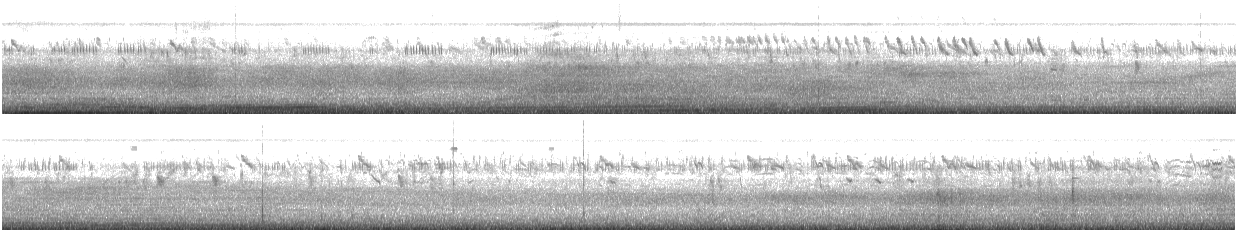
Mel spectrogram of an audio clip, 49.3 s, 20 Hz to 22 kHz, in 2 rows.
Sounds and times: Birdsong 0.0 - 49.3
Traffic Sound 0.0 - 49.3

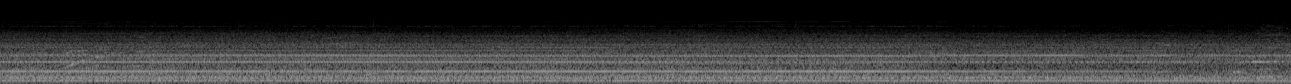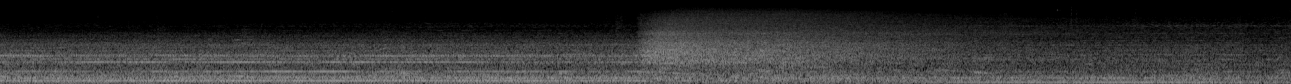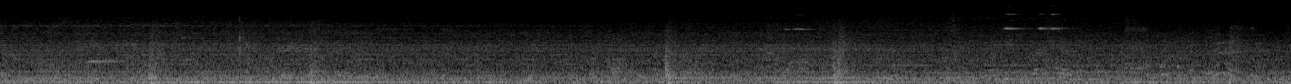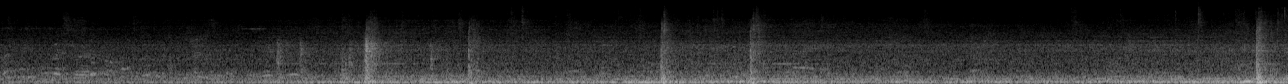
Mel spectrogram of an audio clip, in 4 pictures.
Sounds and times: train passengers 0.0 - 51.6
train to Paris leaving Amiens 0.0 - 51.6
walking in the escalators 0.0 - 51.6

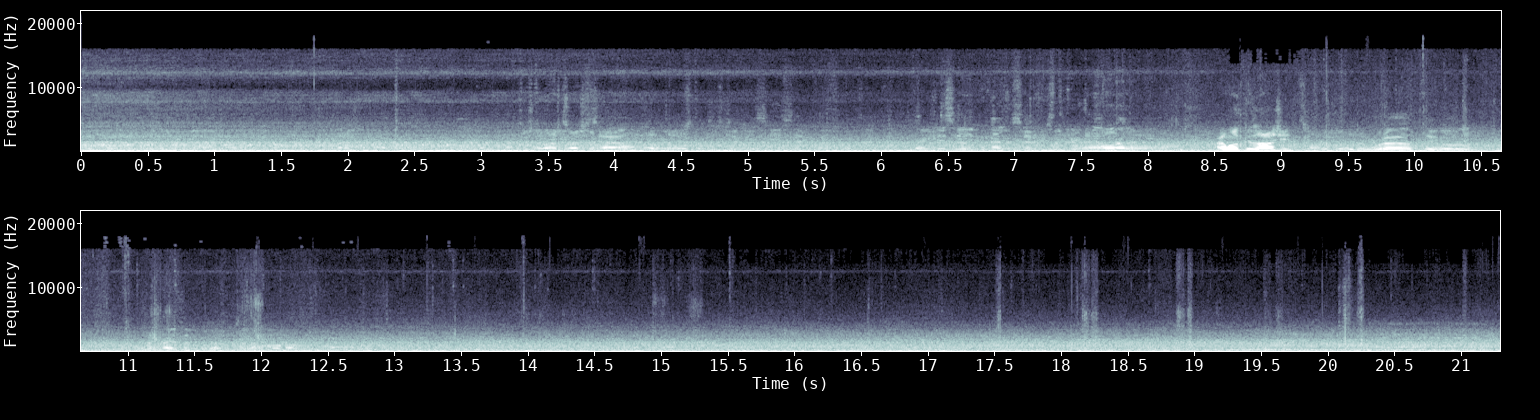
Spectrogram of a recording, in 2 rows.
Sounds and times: Close freight train on bridge 0.0 - 6.7
4 walkers pass by 0.0 - 21.2

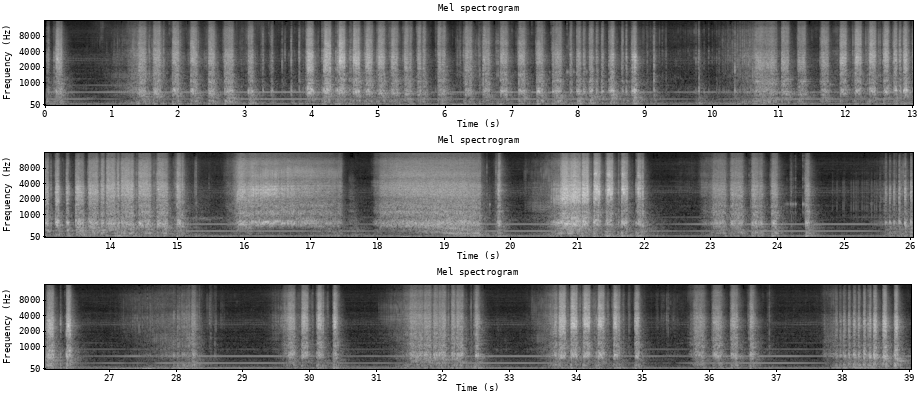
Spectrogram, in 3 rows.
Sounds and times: Boat in harbour 0.0 - 39.0
drone/long note in the background 0.0 - 39.0

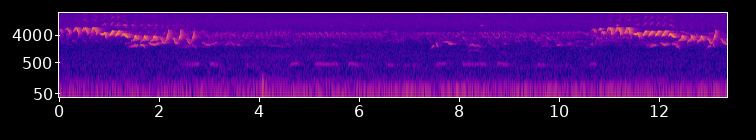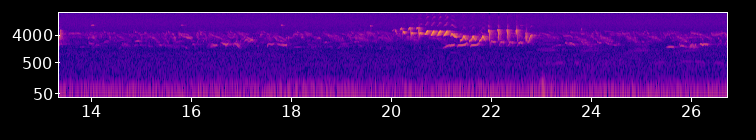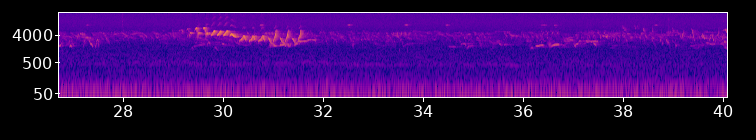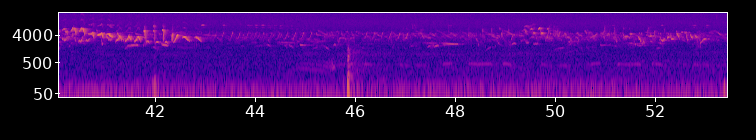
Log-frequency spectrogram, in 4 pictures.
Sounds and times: background noise 0.0 - 53.4
blackbird 0.0 - 53.4
pheasant 0.0 - 53.4
willow warbler song 0.0 - 53.4
skylark 34.6 - 53.4
blackcap 45.5 - 48.1

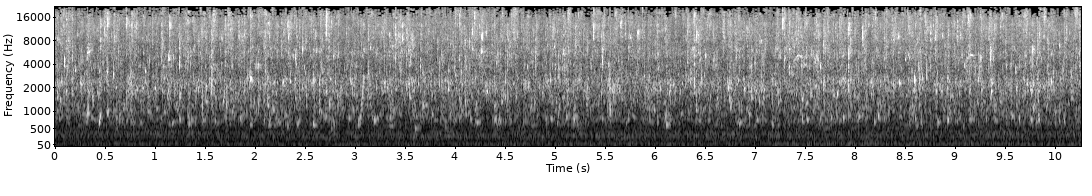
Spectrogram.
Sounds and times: small stream inside the woods 0.0 - 10.2

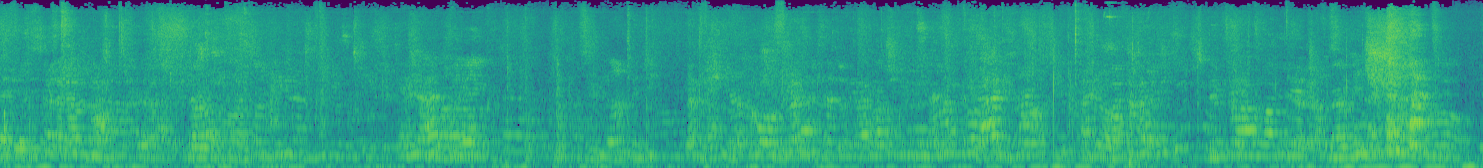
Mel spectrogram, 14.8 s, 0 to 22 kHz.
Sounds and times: Pupils are working on their exposes 0.0 - 14.8

